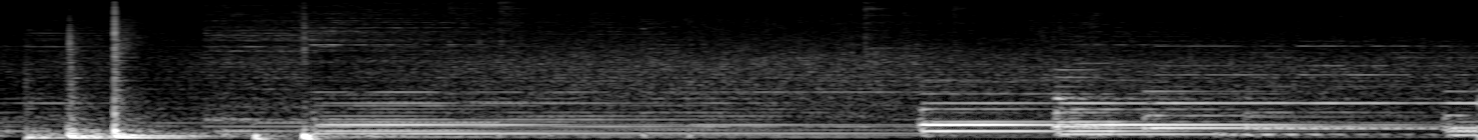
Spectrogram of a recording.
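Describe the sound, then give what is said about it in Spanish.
Steady audience applause, a dense crackling patter, over sustained keyboard chords; the music swells louder around the middle while the clapping continues underneath, with no voices. “Veo que algo les gusta porque el nivel de aplauso sube.”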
